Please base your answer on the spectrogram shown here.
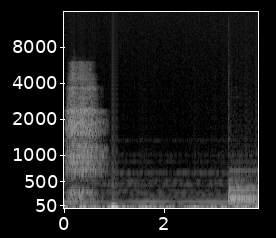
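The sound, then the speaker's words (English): A deep breath is exhaled slowly in a single soft, airy rush that lasts under a second, over faint steady background tones. A brief quiet follows, then a voice begins near the end. “So take another beautiful deep breath. Hold it. Now exhale slowly.”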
